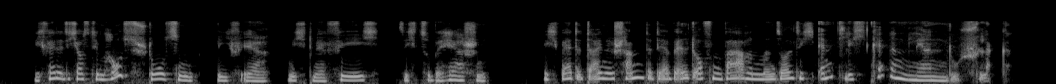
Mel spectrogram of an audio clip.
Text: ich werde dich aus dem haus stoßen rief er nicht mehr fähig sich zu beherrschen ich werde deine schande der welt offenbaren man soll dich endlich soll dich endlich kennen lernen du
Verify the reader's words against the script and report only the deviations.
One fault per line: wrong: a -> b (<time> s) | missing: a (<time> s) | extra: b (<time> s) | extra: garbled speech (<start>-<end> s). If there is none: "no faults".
missing: soll dich endlich (8.7 s)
